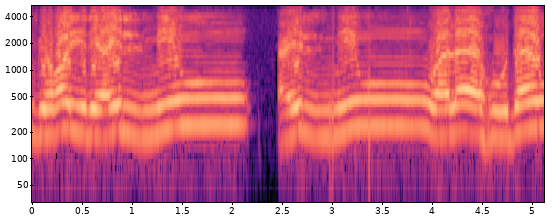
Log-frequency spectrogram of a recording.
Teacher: بس خلي بالك، احنا عندنا بنقول ايه علم، هنا تنوين، فنون التنوين بتاعت علم اللي بننطقها مش بتتكتب، جه بعدها الواو هندغمها في الواو ادغام بغنة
